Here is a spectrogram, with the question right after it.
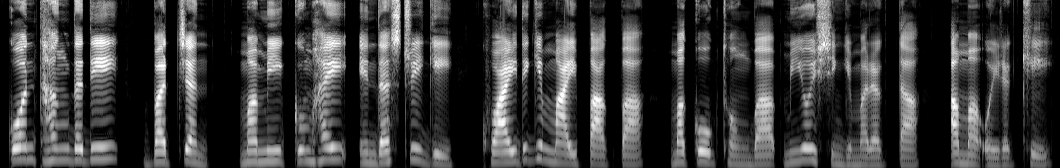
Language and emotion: Manipuri, neutral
